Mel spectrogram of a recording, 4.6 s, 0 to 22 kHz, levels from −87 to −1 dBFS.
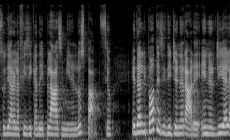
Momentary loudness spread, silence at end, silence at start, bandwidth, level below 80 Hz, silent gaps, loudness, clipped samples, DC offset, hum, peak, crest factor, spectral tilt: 8 LU; 0 s; 0 s; 19.5 kHz; -62 dBFS; none; -27 LUFS; under 0.1%; under 0.1%; none; -6 dBFS; 22 dB; -4 dB/octave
